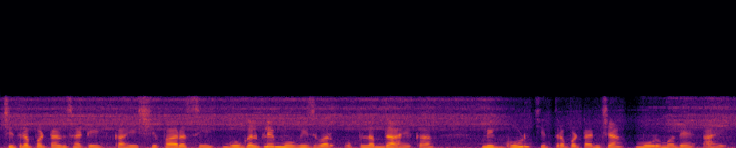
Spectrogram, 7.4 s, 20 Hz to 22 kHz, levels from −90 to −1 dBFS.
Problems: constant background noise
